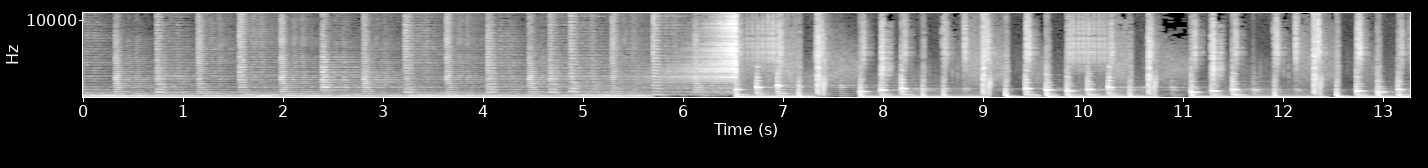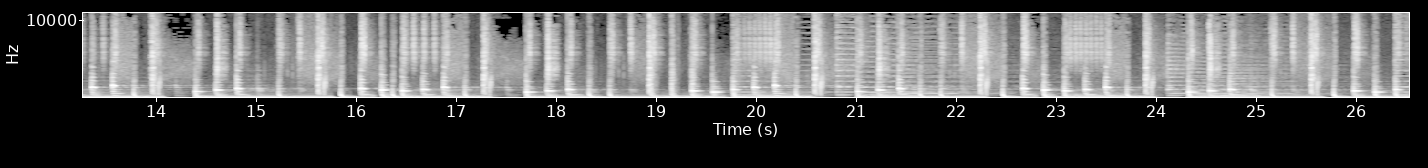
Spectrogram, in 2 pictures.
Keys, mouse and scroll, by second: 0.9 click, 1.7 click, 2.5 click, 3.3 Tab, 4.0-4.9 drag, 6.0-7.3 drag, 7.8 f, 9.4 f, 9.7 f, 10.1-11.4 drag, 11.8-13.7 drag, 14.1-15.8 drag, 16.1-17.4 drag, 17.7 click, 18.8 click, 19.9 right click, 20.4 click, 20.8-21.2 middle drag, 21.7 click, 22.1 middle click, 23.7 middle click, 24.3-25.5 drag, 26.1 click.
